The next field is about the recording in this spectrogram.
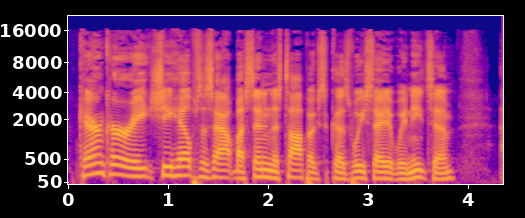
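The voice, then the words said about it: Put-on West Virginia accent. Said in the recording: “I'm going to do this in my West Virginia accent ... I love it when you do your West Virginia accent.”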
